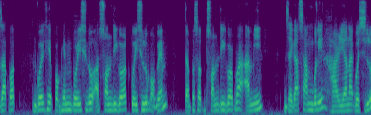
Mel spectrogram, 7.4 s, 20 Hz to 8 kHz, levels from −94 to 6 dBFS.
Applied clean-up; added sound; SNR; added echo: neural diffusion model UNIVERSE++.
